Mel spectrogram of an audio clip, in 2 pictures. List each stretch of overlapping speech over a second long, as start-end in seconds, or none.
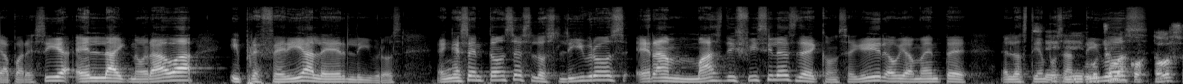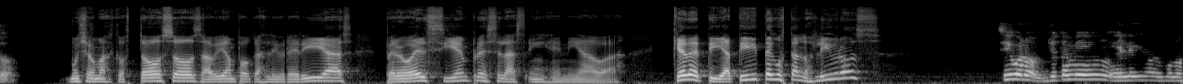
10.3-11.5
